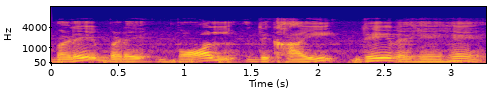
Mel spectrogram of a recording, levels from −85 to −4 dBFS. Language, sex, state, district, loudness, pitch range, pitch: Hindi, male, Madhya Pradesh, Dhar, -16 LUFS, 110-120 Hz, 115 Hz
